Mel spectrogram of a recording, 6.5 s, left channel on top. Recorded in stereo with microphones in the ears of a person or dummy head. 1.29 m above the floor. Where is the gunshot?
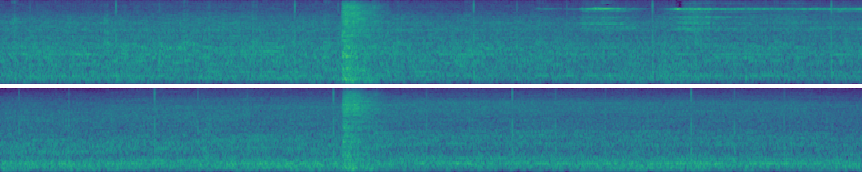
50° left (ahead or behind), 1.0 m.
